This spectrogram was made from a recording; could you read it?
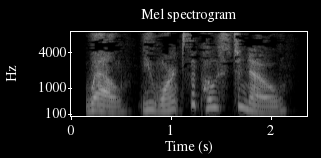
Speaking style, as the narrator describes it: he said

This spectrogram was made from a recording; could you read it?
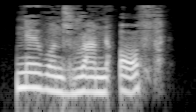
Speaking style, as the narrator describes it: I force through gritted teeth

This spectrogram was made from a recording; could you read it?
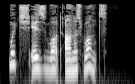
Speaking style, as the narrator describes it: Crassus said quietly

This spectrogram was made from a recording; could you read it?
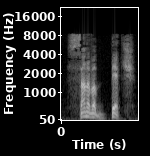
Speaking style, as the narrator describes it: he shouted

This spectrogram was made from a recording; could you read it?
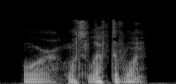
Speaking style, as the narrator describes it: I murmured

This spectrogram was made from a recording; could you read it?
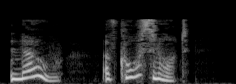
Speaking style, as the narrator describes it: Agatha stuttered

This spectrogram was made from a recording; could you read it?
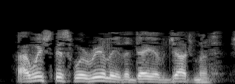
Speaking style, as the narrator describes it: she blurted

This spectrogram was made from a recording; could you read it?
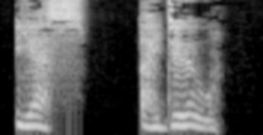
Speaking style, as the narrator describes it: Maggie stammers, trying to sound normal

